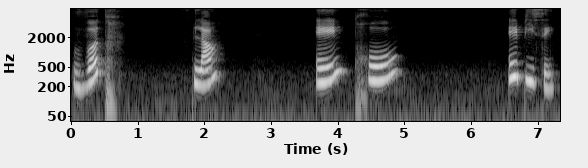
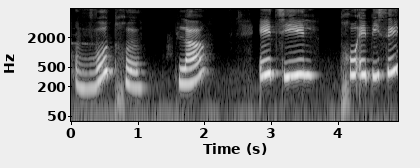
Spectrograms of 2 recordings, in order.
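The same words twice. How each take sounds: First: Said in the usual way. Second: "est-il trop épicé" pushed higher and louder as a question; question intonation. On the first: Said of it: "Non, pardon". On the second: Shown as a demonstration. Teacher correcting the example into a question, higher and louder. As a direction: ask it, lifting "est-il" high. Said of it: "c'est une phrase interrogative".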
